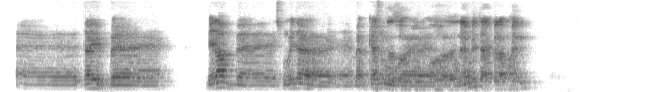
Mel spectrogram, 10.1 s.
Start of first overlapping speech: 5.6 s

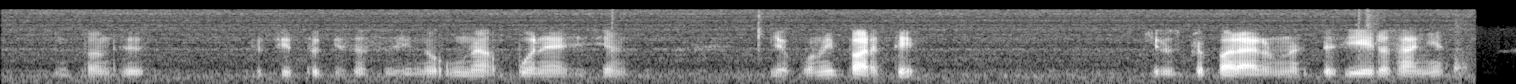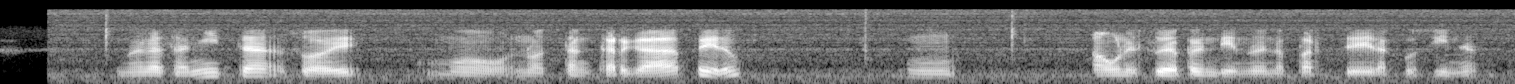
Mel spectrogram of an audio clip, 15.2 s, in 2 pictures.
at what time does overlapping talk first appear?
none

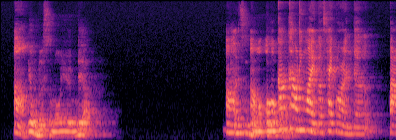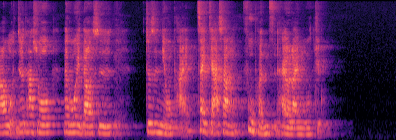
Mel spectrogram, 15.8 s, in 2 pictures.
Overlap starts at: 4.7 s

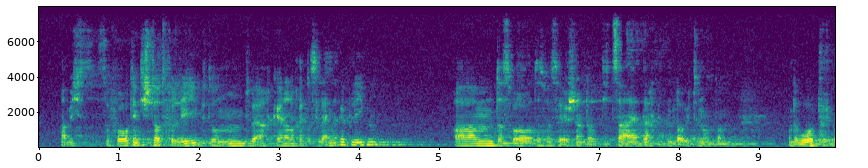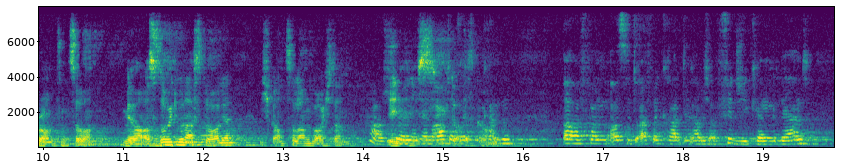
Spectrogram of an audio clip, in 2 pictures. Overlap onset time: 14.3 s

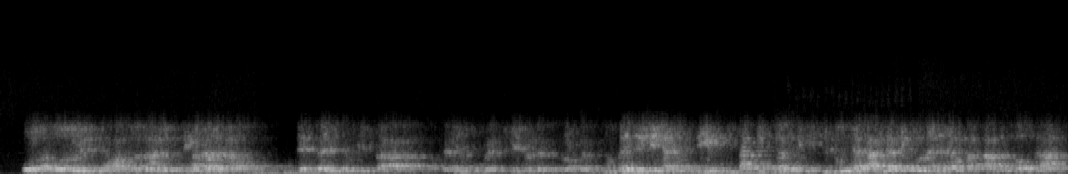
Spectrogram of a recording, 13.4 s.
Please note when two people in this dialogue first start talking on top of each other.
1.2 s

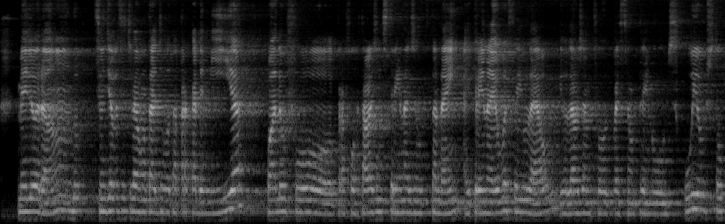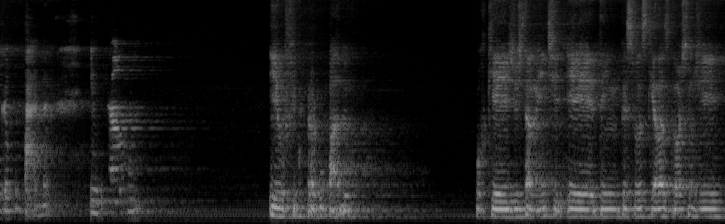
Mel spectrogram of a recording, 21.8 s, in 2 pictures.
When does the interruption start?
none

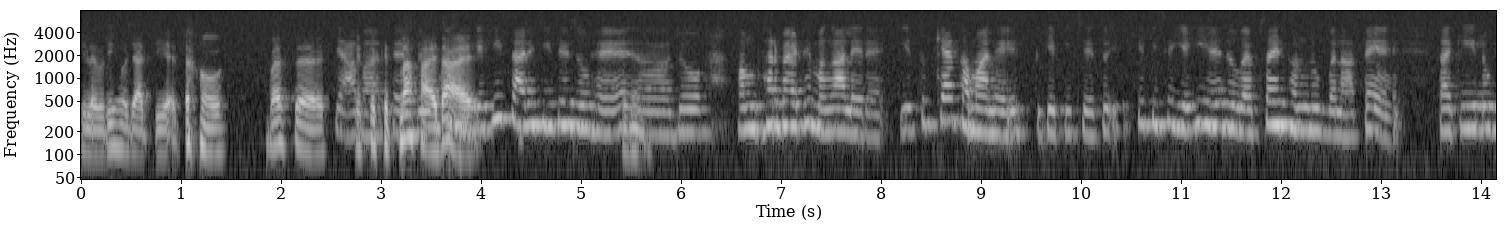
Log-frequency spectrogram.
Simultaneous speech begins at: 2.7 s

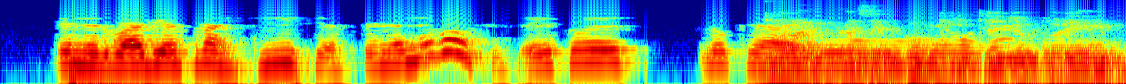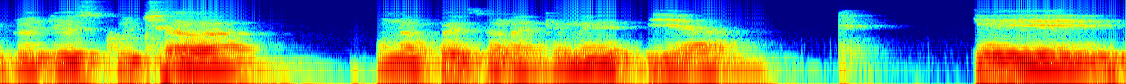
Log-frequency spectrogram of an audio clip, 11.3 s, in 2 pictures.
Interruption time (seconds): 3.8 s

